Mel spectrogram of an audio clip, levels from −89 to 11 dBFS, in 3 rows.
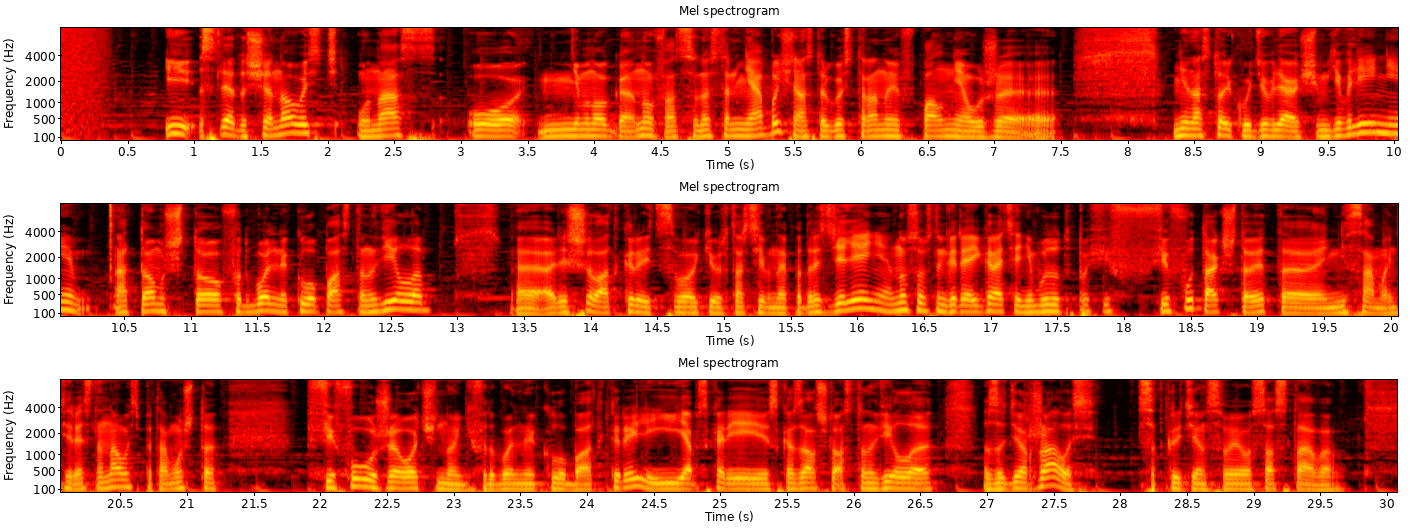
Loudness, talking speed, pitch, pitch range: -24 LUFS, 145 wpm, 120 Hz, 110-135 Hz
